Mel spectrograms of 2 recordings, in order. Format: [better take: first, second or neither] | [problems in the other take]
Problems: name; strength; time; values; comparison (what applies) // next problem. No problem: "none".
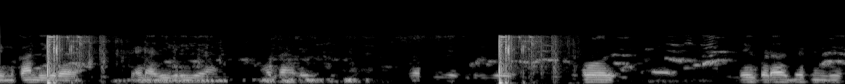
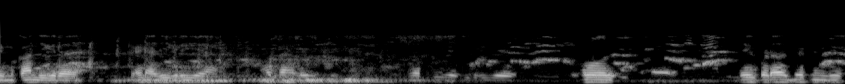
second | noise reduction (classical method spectral subtraction)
